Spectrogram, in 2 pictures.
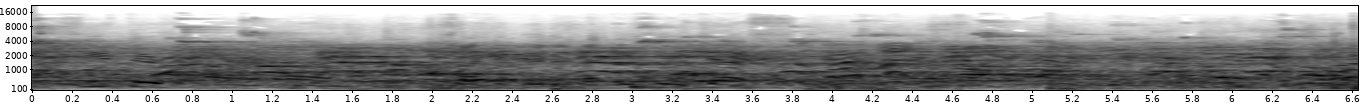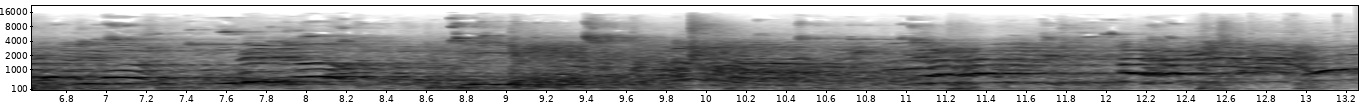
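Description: A crowd cheers and chatters loudly in an echoing gym.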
